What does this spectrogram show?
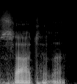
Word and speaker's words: Sadhana: may be added about the pronouncing of satana the accent Falls decisively on the first a which has the broad sound of the letter contents one the relation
